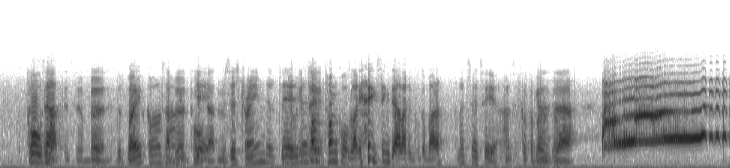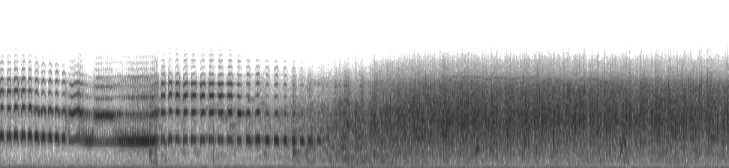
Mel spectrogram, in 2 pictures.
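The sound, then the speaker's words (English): A kookaburra call: about ten seconds of rapid, rhythmic chuckling notes, then loud, sustained hooting cries with a falling pitch, followed by a burst of audience laughter and applause. “They used to wake us up with the kookaburras that ran about.”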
